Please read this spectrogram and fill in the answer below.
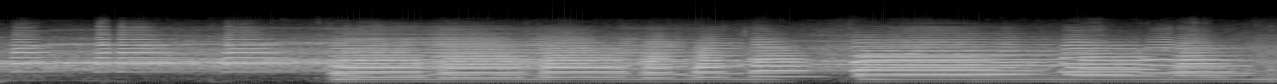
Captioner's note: cheering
